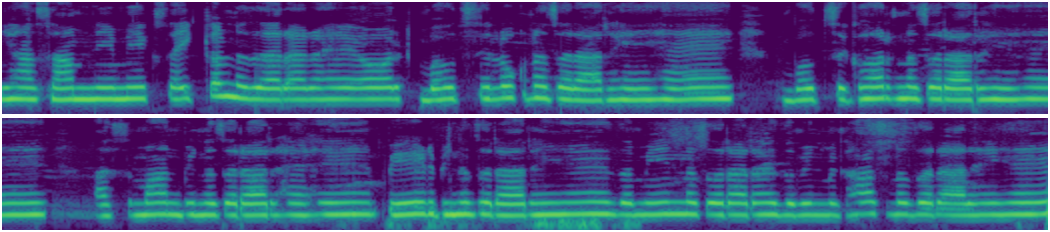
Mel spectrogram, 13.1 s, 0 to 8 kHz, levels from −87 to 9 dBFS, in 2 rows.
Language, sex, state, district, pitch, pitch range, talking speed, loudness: Hindi, female, Chhattisgarh, Sarguja, 290 Hz, 280-295 Hz, 220 wpm, -18 LUFS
